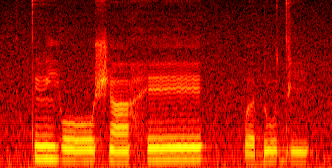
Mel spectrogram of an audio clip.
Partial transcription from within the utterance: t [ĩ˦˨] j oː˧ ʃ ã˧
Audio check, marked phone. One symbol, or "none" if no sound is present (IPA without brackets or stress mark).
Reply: ĩ˦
